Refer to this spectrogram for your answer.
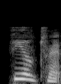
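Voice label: "field trip" American English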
